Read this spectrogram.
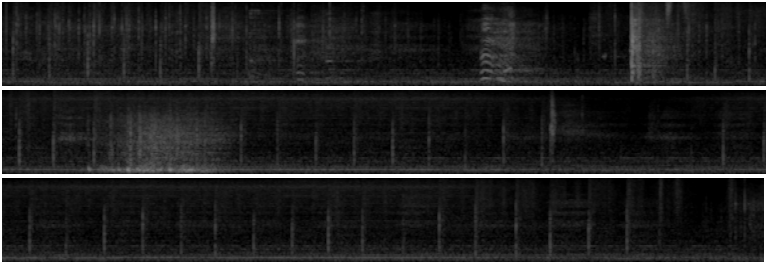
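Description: Quick footsteps patter across a hard floor.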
